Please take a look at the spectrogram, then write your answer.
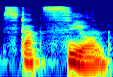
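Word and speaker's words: Station: স্টেশনকে ইংলিশে উচ্চারণের মানে বানানোর ক্ষেত্রে কিন্তু এক্স্যাক্টলি সেম, স্টেশন বলি আমরা, কিন্তু জার্মানি স্টেশন বলা হয় না, জার্মানিকে বলা হচ্ছে স্টাৎসিওন।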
